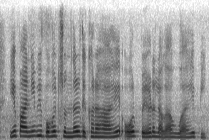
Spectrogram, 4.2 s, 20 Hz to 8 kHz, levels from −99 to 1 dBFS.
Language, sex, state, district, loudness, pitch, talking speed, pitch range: Hindi, female, Bihar, Jamui, -17 LUFS, 250 Hz, 200 wpm, 225-265 Hz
